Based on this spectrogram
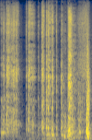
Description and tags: Crumple and dirty hits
